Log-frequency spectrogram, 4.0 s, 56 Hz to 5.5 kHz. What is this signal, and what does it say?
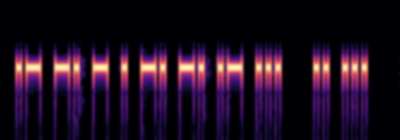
Morse code, heard as a keyed tone, about 25 wpm, 600 Hz. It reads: ANTENNAS IS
